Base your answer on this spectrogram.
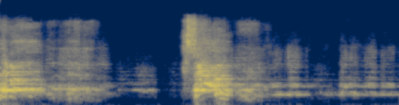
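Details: Angry Doberman dog giving two loud, harsh barking bursts about two seconds apart, separated by quieter whining and grumbling sounds that trail off between them.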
